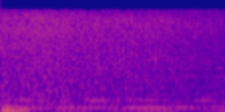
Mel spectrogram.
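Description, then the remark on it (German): A steady rush of ocean water washes on without a break, with a low, even droning hum running underneath it. No voices are heard. “Lass dich von den Wellen in den Schlaf wiegen und von der Morgensonne wärmen.”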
